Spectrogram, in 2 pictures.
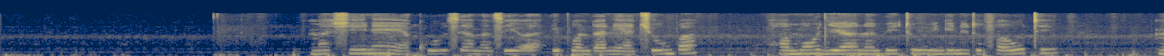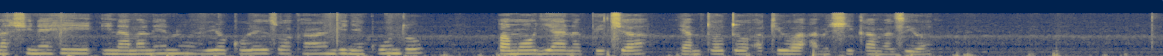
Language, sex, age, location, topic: Swahili, female, 18-24, Dar es Salaam, finance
